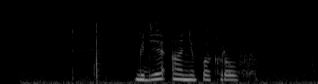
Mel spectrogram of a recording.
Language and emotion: Russian, neutral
